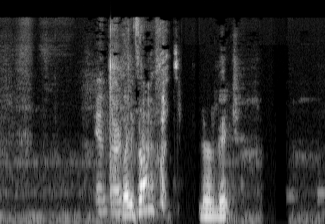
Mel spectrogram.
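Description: A young woman talks and laughs through a phone call.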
